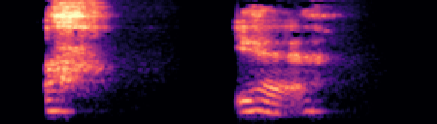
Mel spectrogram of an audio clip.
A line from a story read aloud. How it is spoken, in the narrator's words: Dean croaked, his throat raw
